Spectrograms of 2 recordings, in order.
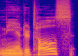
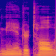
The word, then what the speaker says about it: Neanderthal: Dana and I are going to say Neanderthal, which is the correct pronunciation and the kind of Germanic pronunciation. – I tried to blur it just now. – And you're saying the sort of debased, Americanized version, Neanderthal, just so we're clear on that.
